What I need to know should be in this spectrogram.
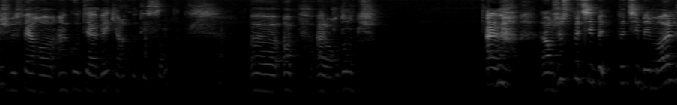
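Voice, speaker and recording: A woman's voice: medium pitch, bright, forceful tone, a little hiss or hum. A woman with a head cold chatting through a makeup tutorial, hesitant and full of fillers and restarts, recorded at home. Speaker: beauty vlogger. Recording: echoey room, camera a bit far.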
